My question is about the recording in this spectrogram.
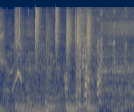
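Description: Women's playful shrieks and squeals in short, high, wavering bursts, over background music.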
